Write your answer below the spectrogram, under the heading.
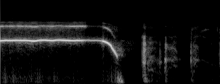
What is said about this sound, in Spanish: Ahora, eh, dinos cómo chiflabas cuando metías un gol.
